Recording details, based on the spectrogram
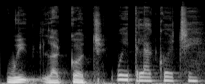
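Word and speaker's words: huitlacoche: people that's spelled with an h-u-i-t-l-a-c-o-c-h-e and it's pronounced we lacocci and if you look at the pictures it's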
